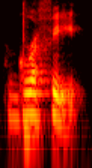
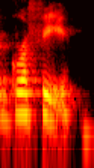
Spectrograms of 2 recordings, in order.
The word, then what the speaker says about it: -graphy: And we are going to pronounce it gruf-fee, gruf-fee. I'm using that schwa sound, that short, quick sound in there, the gruf-fee.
